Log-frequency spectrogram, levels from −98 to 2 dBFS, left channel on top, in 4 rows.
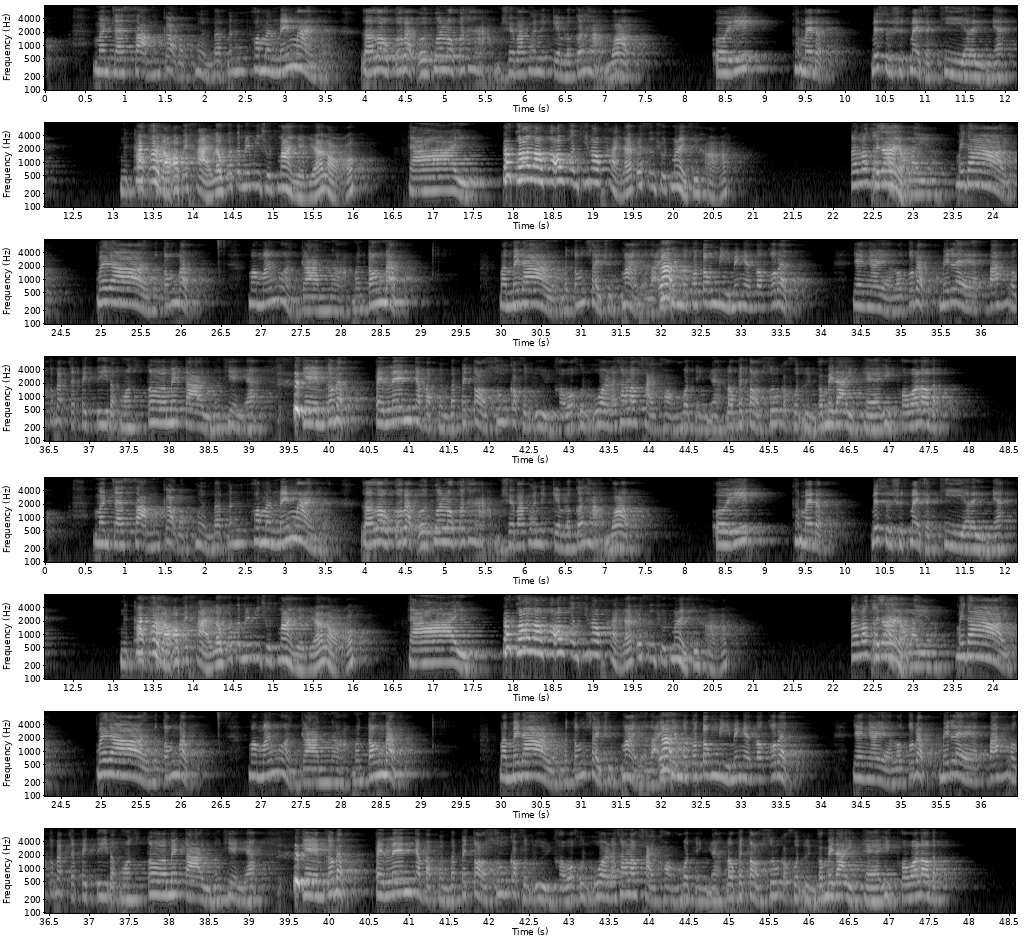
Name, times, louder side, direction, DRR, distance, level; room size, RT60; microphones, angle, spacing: voice 1, 0.4-3.6 3.9-7.3 8.3-8.8 9.4-9.7 10.3-12.0 13.1-13.7 16.7-17.5 22.2-24.2 24.9-26.1 26.8-28.7 30.0-33.6 34.4-39.3 39.7-40.2 40.6-47.6, right 1 dB, 10° right, 4 dB, 4.4 m, -36 dB
voice 2, 13.3-16.0 17.9-20.7 22.5-23.0 32.0-32.2 39.5-39.7, left 2 dB, 20° left, 6 dB, 1.4 m, -29 dB
24.5 x 24.5 x 8.3 m, 0.82 s
head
